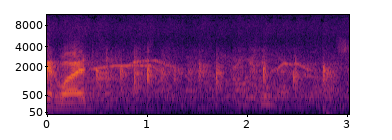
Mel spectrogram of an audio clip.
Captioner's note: audience applauding & whistling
